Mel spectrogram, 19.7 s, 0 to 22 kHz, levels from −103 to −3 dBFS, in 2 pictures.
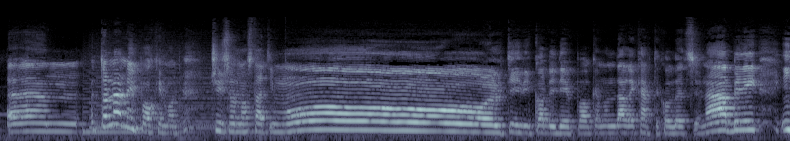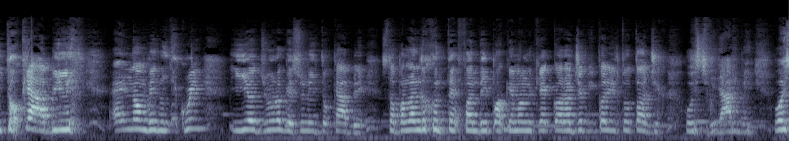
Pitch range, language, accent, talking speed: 175-240 Hz, Italian, native, 130 wpm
